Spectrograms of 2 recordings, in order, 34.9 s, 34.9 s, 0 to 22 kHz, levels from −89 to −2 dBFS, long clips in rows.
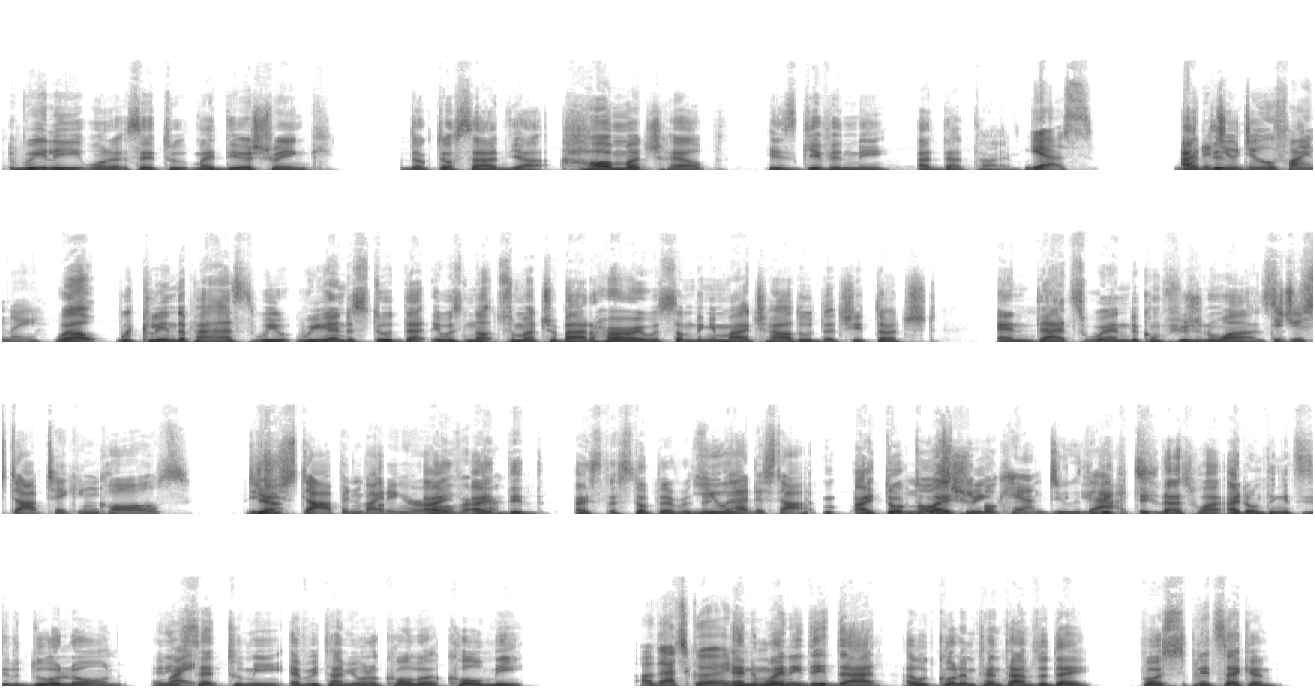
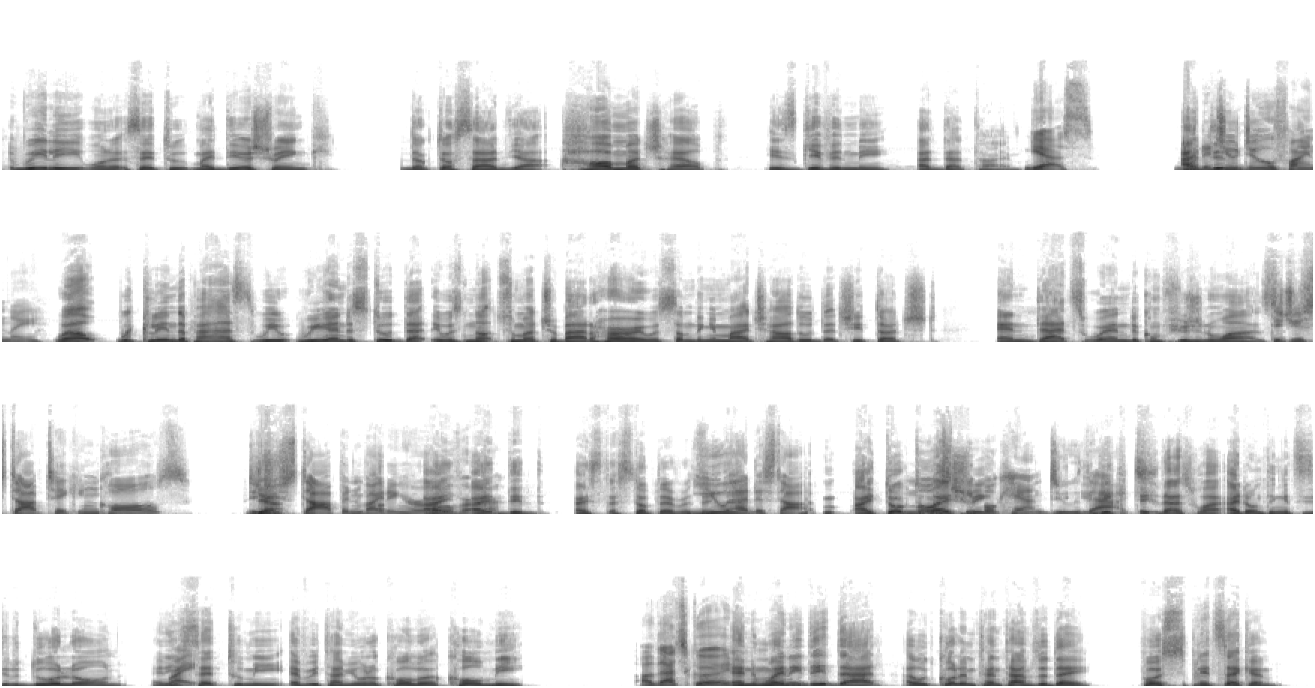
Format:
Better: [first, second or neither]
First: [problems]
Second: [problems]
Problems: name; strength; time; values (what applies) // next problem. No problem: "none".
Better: neither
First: none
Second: none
